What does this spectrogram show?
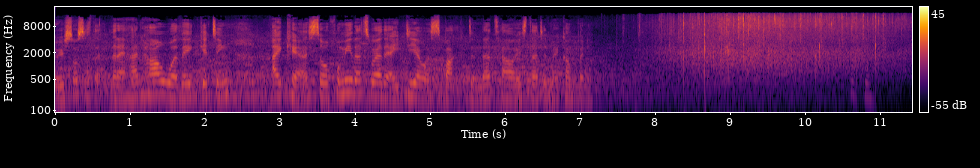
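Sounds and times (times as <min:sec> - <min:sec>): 
speech: 0:00.0 - 0:07.3
friendly audience applause after a presentation: 0:07.6 - 0:11.4.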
